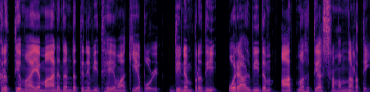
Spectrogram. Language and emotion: Malayalam, neutral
